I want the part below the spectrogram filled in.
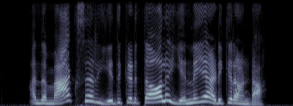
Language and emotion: Tamil, angry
